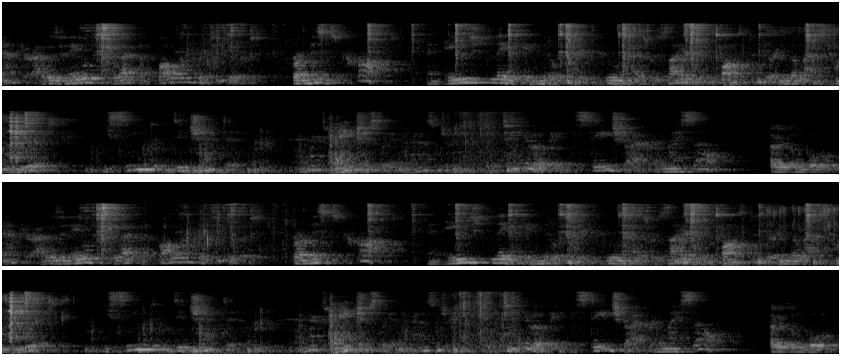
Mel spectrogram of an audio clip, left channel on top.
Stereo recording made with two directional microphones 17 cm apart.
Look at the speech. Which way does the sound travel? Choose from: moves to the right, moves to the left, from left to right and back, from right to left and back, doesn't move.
moves to the right.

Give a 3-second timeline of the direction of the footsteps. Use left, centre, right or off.
off, centre, right, right, centre, off.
